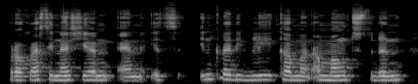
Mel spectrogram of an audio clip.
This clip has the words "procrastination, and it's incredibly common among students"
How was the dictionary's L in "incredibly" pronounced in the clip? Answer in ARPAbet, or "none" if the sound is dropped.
L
